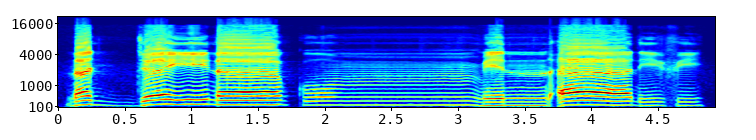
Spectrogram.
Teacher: Cara membacanya yaitu kita masukkan mim yang pertama kepada mim yang kedua kemudian ditahan dengan gunahnya. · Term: idgham mimi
